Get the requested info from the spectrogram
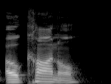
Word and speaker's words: O'Connell: Daboll took over and O'Connell, did I say it right or did I say it wrong again? – You said it right.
